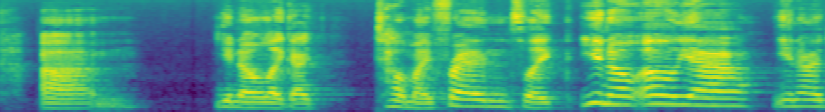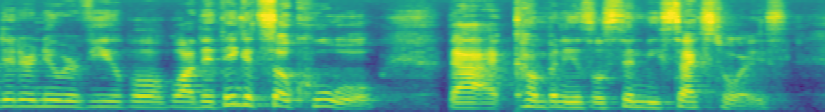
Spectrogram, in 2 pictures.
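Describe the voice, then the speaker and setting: On a very clean recording with a silent background, a woman with an American accent speaks at medium pitch and a fairly quick pace, with lively intonation. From US South (Louisiana). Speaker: sex blogger and social work student. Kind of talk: interview.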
